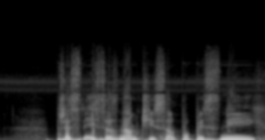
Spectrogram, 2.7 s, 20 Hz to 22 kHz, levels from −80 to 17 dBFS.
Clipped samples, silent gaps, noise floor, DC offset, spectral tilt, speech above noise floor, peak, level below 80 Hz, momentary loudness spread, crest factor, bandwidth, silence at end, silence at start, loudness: 0.8%; none; -33 dBFS; under 0.1%; -7.5 dB/octave; 25 dB; 0 dBFS; -16 dBFS; 7 LU; 8 dB; 12 kHz; 0 s; 0.45 s; -11 LUFS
